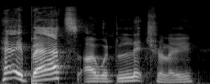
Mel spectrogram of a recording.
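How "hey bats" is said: very high, loud, called-out voice. Imagining Spider-Man swinging in and greeting Batman: Spider-Man voice. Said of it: "He just swings in".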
